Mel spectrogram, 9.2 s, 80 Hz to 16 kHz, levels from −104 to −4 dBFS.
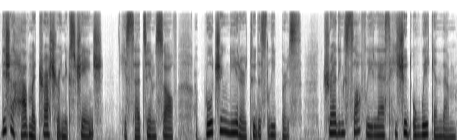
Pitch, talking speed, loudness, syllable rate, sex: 190 Hz, 150 wpm, -20 LUFS, 4.6 syllables/s, female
